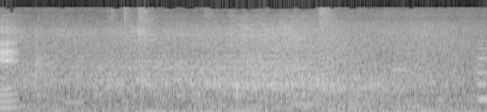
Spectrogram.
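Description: A road vehicle passing by: a rushing noise that swells, peaks about midway and fades.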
